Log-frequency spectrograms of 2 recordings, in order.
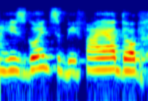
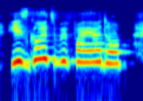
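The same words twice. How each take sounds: First: Said in the usual way. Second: Higher, amused, emphatic repeat; excited. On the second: Acted. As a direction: say it again with glee.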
